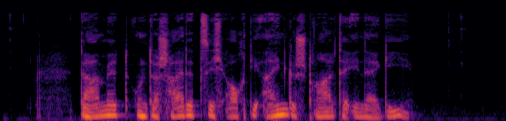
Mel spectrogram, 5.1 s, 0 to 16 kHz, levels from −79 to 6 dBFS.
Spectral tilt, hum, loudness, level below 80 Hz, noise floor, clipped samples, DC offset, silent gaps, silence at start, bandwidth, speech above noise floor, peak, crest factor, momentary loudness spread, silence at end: -5 dB/octave; none; -31 LUFS; -46 dBFS; -65 dBFS; under 0.1%; under 0.1%; none; 0.35 s; 11.5 kHz; 35 dB; -16 dBFS; 16 dB; 7 LU; 0.95 s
